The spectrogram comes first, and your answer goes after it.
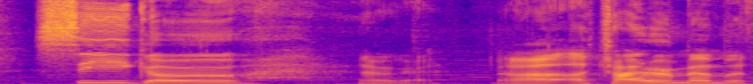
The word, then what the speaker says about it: Segoe: Japanese pronunciation now, and those letters would be pronounced Segoe in Japanese, but it's not a Japanese word, so it's wrong to say that. Seago.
